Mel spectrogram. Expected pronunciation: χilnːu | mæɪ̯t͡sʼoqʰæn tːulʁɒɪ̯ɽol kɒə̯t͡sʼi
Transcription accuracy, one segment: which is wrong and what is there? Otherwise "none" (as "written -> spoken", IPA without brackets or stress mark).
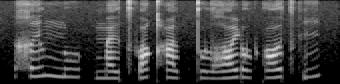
n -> l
